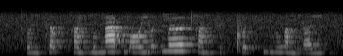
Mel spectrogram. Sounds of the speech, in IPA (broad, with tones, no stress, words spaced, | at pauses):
t̪ʰɵ˨nt͡sɐ˥p̚t̪ʰɐ˧j n̪ʊ˨˥ŋaː˧k̚mɔː˧ jɵ˥t̚ mœː˥t̪ʰɐ˨nt͡sɪ˨k̚ pʰɵ˨˥t̚fiː˨˧wɐ˨˩ŋ jɐ˨j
